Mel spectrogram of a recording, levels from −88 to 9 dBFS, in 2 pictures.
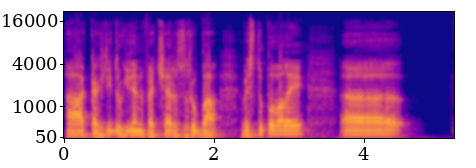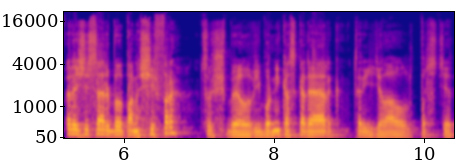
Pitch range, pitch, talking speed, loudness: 115-130 Hz, 120 Hz, 110 wpm, -12 LUFS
